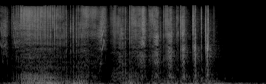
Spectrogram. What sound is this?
Squeaks made by running a finger across a stretched plastic grocery bag
squeak, bag, plastic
